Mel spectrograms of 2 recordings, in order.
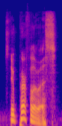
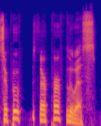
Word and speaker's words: superfluous: Superfluous. That's how you say it. Superfluous.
